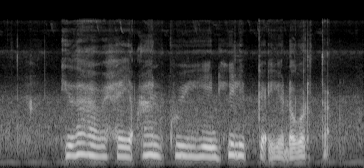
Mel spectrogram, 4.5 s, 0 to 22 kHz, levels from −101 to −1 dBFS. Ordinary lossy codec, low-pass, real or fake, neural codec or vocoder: none; 14.4 kHz; fake; vocoder, 48 kHz, 128 mel bands, Vocos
